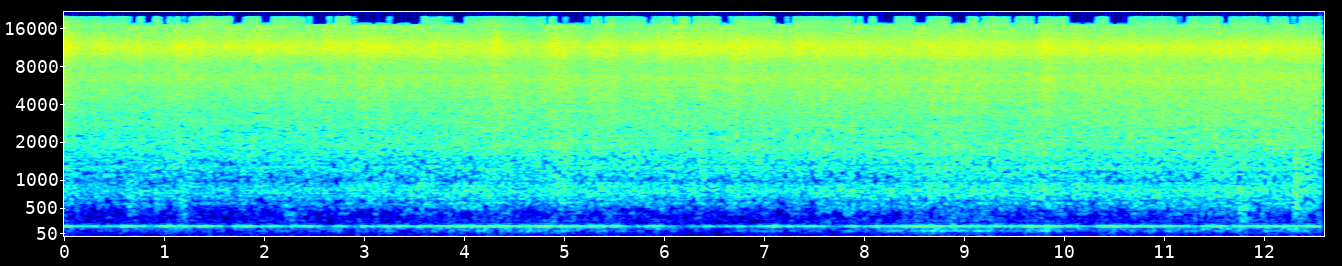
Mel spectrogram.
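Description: Steady, even sizzle and hiss of a spinach and chicken stir-fry cooking in a pan over low heat, continuous and close throughout with no talking.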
